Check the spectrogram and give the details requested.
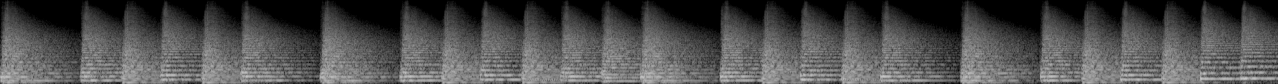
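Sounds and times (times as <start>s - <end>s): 
brass melody in F minor: 0.0s - 12.7s.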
